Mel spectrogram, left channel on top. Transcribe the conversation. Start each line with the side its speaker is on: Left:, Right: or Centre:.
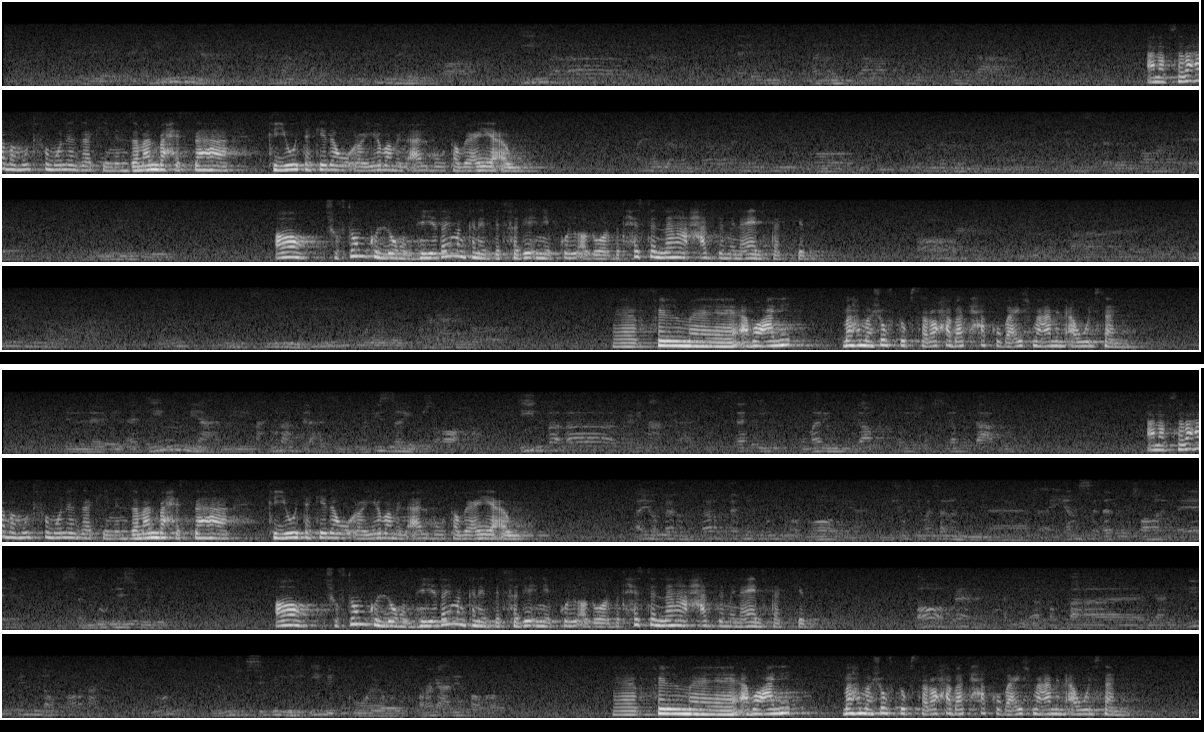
Right: ال- القديم يعني محمود عبد العزيز مفيش زيه بصراحة جديد بقى كريم عبد العزيز ذكي ومرن بيعرف يختار الشخصيات بتاعته
Centre: انا بصراحة بموت في منى زكي من زمان بحسها كيوتة كده وقريبة من القلب وطبيعية قوي
Right: أيوة فعلا بتعرف تعمل كل الأدوار يعني شفتي مثلا آه، في أيام السادات وسهر الليالي والصندوق الأسود
Centre: اه شفتهم كلهم هي دايما كانت بتفاجئني بكل الادوار بتحس انها حد من عيلتك كده
Right: آه فعلا دي حقيقة طب آه، يعني إيه فيلم لو اتعرض على التلفزيون اللي ممكن تسيبي اللي في إيدك و- وتتفرجي عليه فورا
Centre: آه فيلم آه ابو علي مهما شفته بصراحة بضحك وبعيش معاه من اول ثانية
